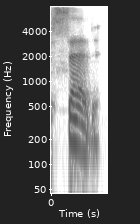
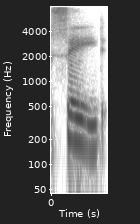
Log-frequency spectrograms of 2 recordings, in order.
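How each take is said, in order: First: The vowel matches the vowel in 'red'. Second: The vowel differs from the vowel in 'red'. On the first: The speaker calls it right. "instead of said, se, eh, eh" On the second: The speaker calls it wrong. "if you were saying said"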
